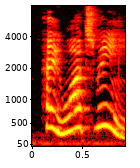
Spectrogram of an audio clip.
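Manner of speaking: full-throated, high, very loud shout. Crawling on all fours into the crate, the speaker calls for attention: yelled. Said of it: "yelled [name]".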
